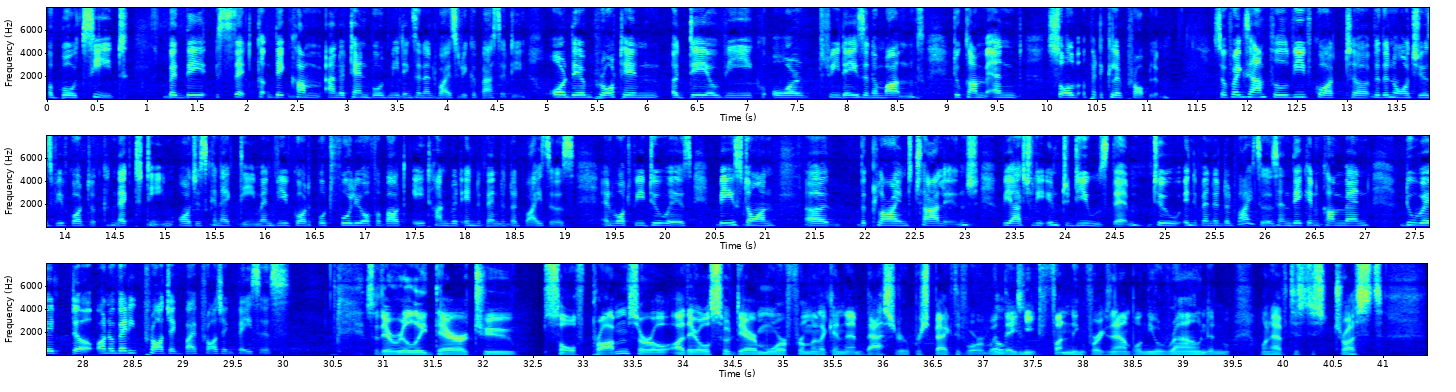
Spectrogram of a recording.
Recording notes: This podcast was recorded live at Money 20/20 Europe in Amsterdam.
